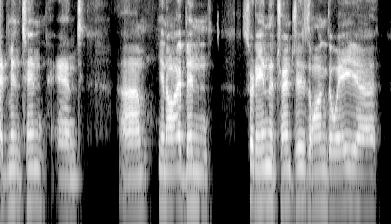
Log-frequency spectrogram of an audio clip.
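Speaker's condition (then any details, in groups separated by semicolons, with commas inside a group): Cerebral palsy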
